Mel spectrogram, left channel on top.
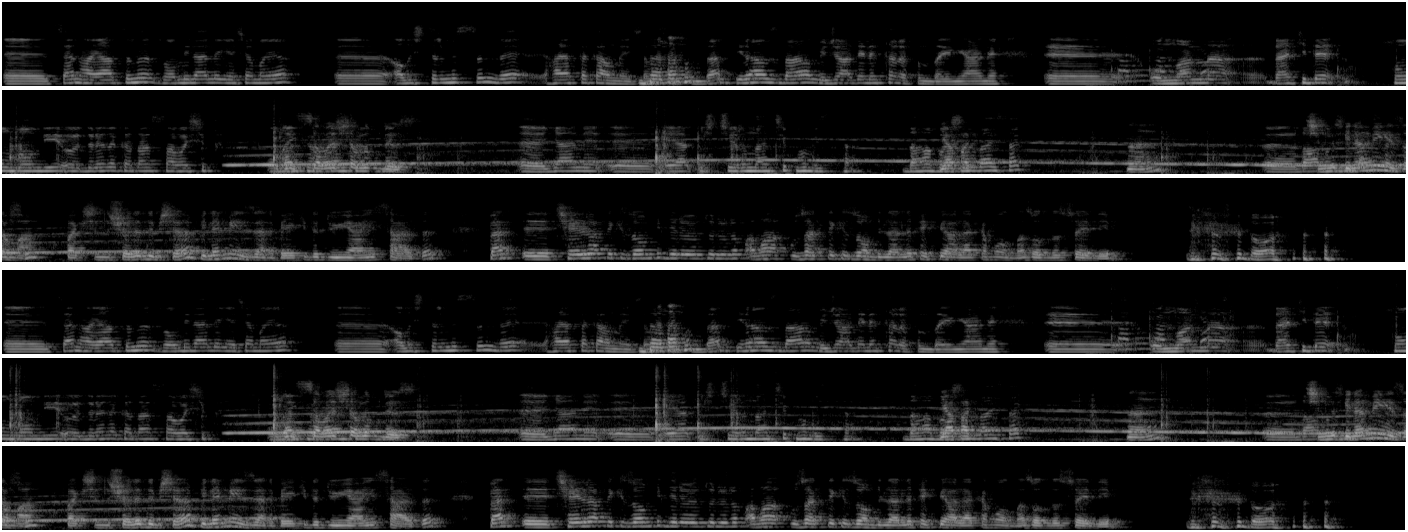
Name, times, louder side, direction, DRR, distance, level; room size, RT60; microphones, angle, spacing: voice 1, 0.0-2.9 3.3-13.5 13.8-16.2 16.7-18.0 19.2-22.6 23.0-24.3 26.6-28.5 39.9-41.4, left 1 dB, 20° left, 1.0 m, -40 dB
voice 2, 6.4-6.9 16.8-18.1 23.4-23.7 25.3-25.7 27.1-28.4 28.7-39.2 40.0-40.3, right 2 dB, 5° right, 2.7 m, -35 dB
sound 1, 10.8-13.0 13.3-15.0 15.2-19.4 19.7-23.0 23.3-23.4 23.6-29.4, right 3 dB, 65° right, 2.2 m, -48 dB
sound 2, 16.2-30.9, right 1 dB, 35° right, 6.0 m, -40 dB
18.0 x 13.0 x 3.0 m
head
